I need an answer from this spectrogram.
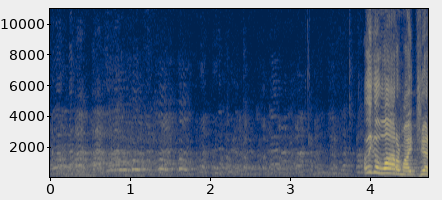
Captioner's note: audience laughing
